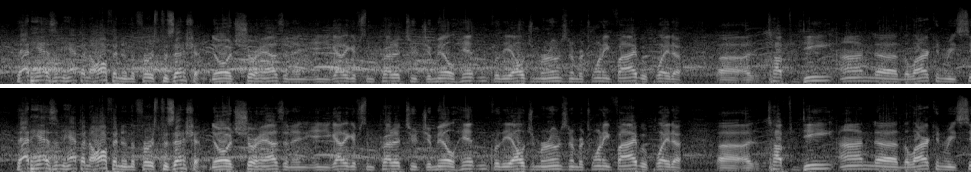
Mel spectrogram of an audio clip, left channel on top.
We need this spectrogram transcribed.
that hasn't happened often in the first possession. No, it sure hasn't, and you got to give some credit to Jamil Hinton for the Elgin Maroons, number 25, who played a tough D on the Larkin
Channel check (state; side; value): normal; both; correlation 0.94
